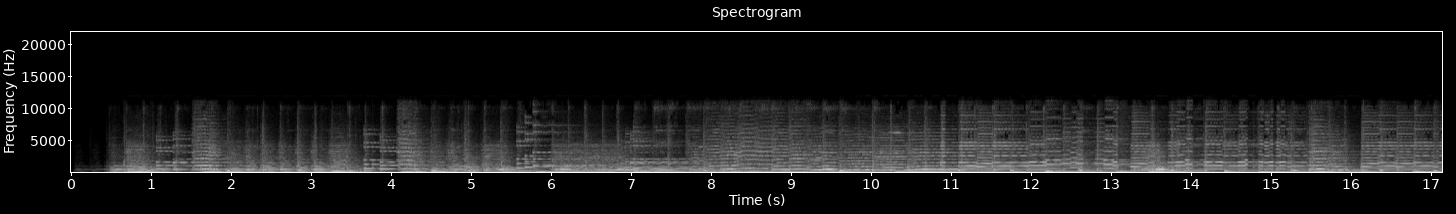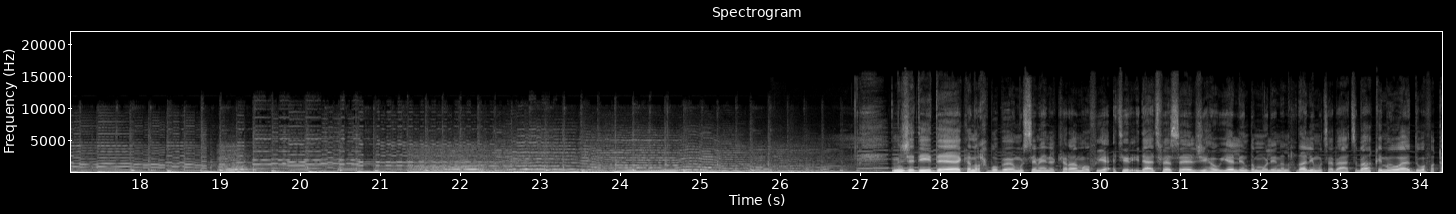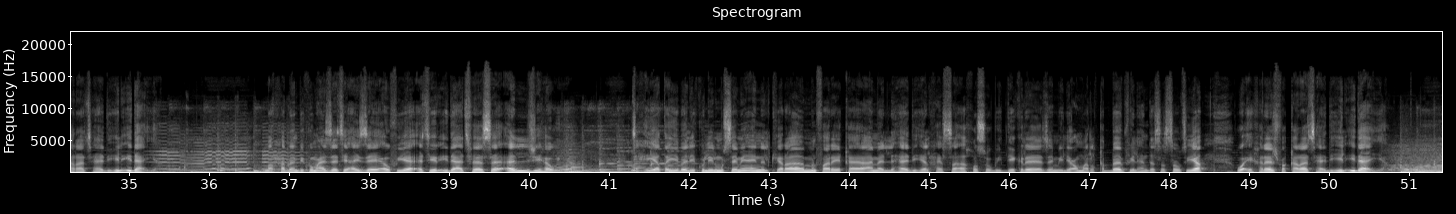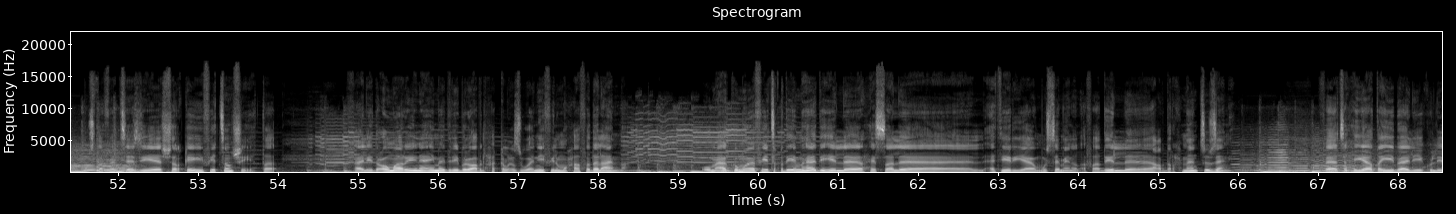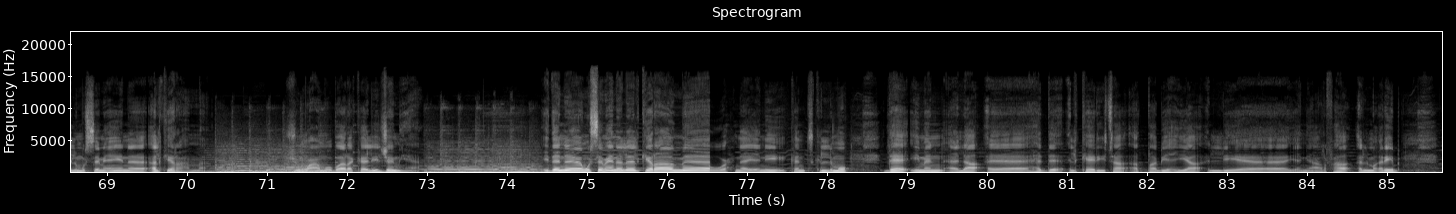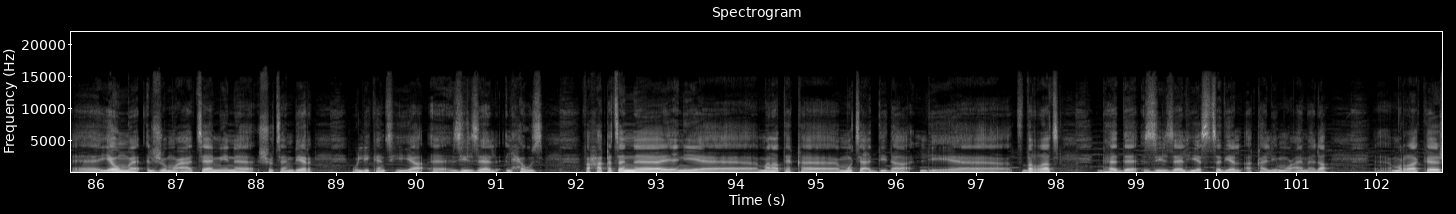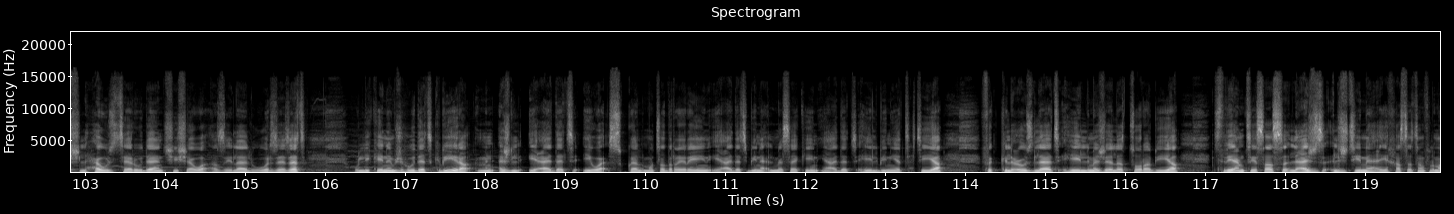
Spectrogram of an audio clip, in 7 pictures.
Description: برنامج إذاعي حول تراجع صبيب مياه عين بطيط بإقليم الحاجب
